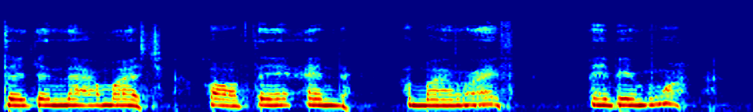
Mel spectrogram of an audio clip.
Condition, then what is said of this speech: ALS (motor neuron disease). His body is starting to fail, and his voice has lost its timbre.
